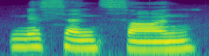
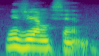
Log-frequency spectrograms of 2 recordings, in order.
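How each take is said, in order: First: The name is said with a French-style pronunciation. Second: The name is said with a Korean-style pronunciation. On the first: "I still can't pronounce that right" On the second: "I'll pronounce it in Korean"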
